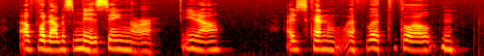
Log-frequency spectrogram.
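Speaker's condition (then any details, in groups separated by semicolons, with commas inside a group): Damaged diaphragm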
